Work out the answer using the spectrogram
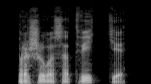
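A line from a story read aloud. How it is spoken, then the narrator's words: Calm insistence. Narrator (Russian): спокойно настаивал Рауль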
